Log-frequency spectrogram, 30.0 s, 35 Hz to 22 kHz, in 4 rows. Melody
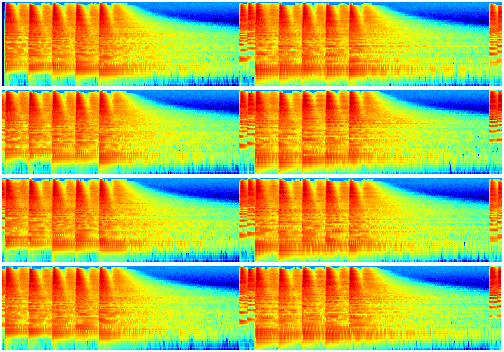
0:03.6 0:06.2, 0:11.0 0:13.9, 0:14.8 0:16.8, 0:26.1 0:28.2

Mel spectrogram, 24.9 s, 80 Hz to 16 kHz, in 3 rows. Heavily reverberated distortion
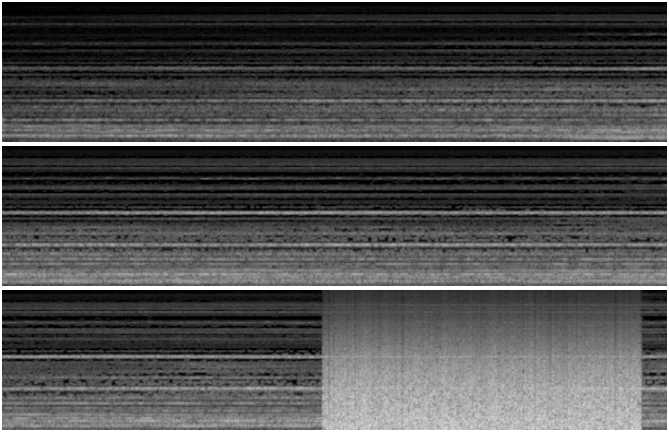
0:20.6 0:24.6

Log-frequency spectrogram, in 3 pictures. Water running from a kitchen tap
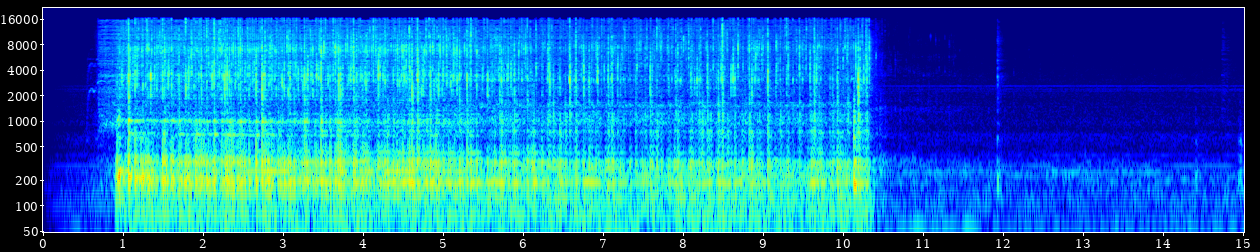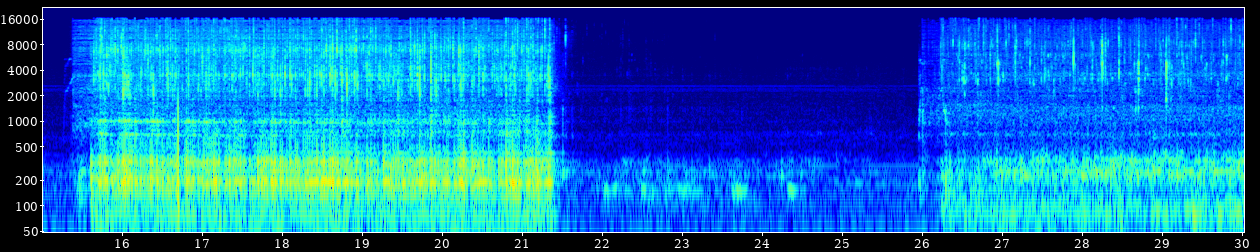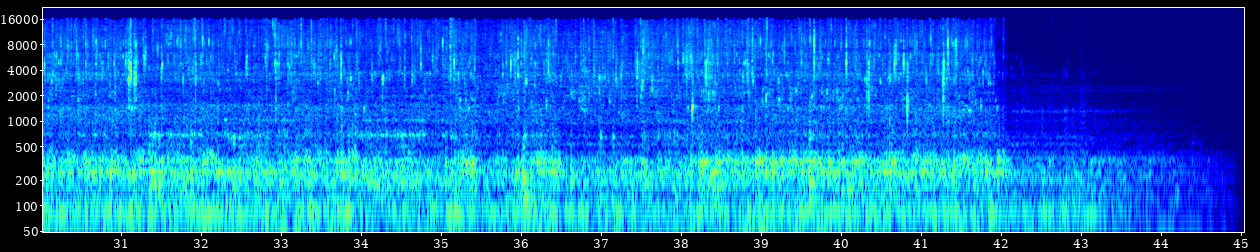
0:00.7 0:10.6, 0:15.4 0:21.6, 0:26.0 0:42.2

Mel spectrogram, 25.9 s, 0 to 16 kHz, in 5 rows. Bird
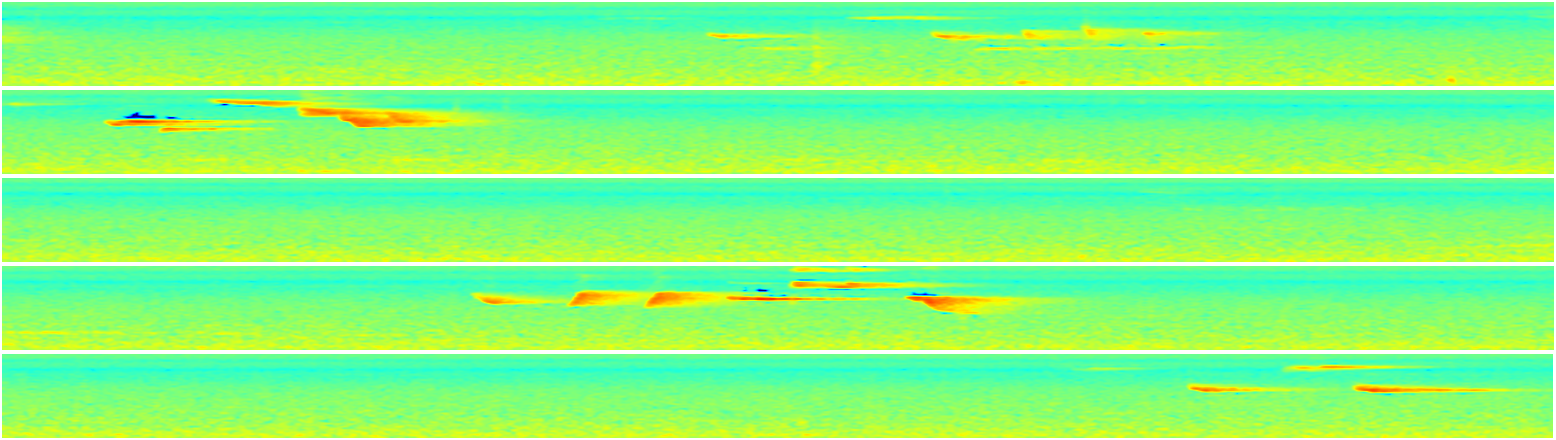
0:02.4 0:04.2, 0:17.1 0:19.0, 0:24.6 0:25.8

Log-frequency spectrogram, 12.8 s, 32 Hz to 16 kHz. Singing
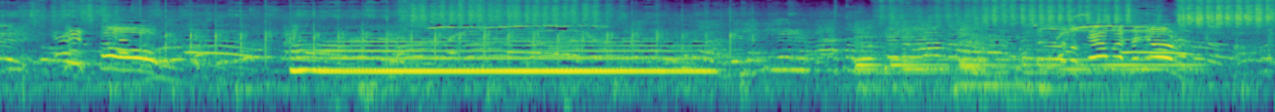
0:04.0 0:12.7

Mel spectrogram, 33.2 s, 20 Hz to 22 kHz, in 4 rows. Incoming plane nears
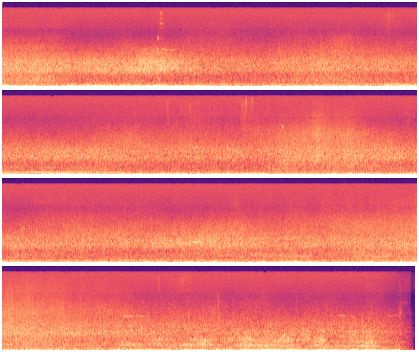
0:26.1 0:33.1

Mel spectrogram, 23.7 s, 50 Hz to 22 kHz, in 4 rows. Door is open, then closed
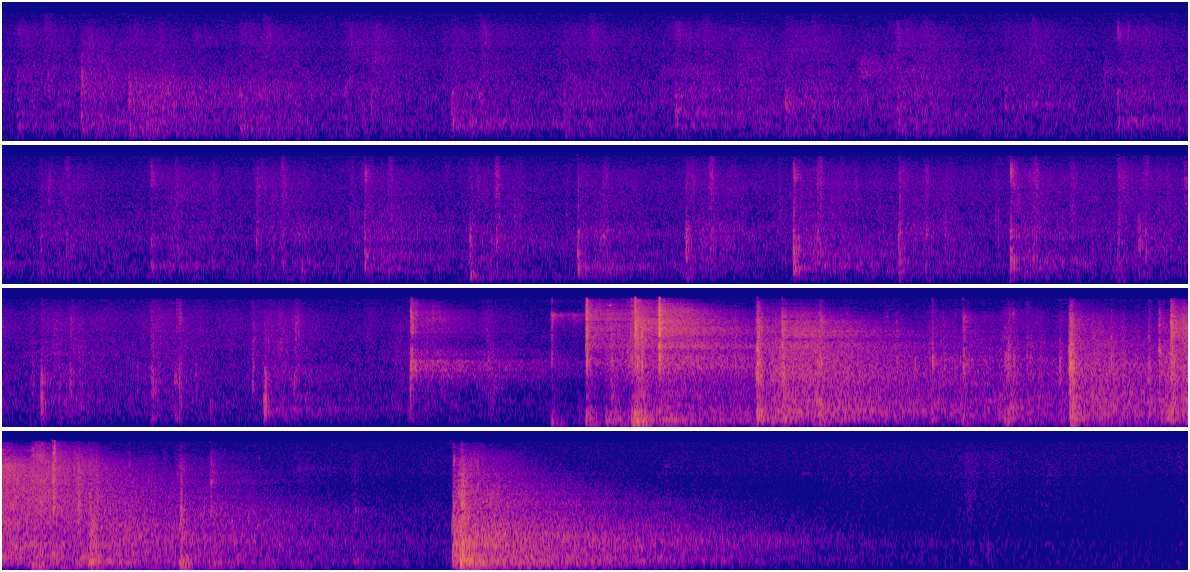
0:20.0 0:21.4

